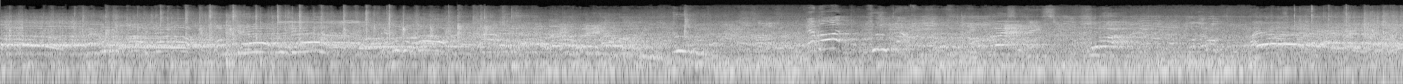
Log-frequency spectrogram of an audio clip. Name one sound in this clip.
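Fans clap their hands sharply nearby.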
